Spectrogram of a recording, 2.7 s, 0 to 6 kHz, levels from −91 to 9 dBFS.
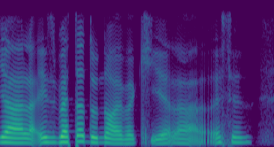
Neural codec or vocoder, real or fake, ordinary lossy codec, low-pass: none; real; none; 5.4 kHz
